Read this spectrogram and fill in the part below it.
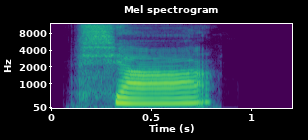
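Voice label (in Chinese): "馅儿" Chinese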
